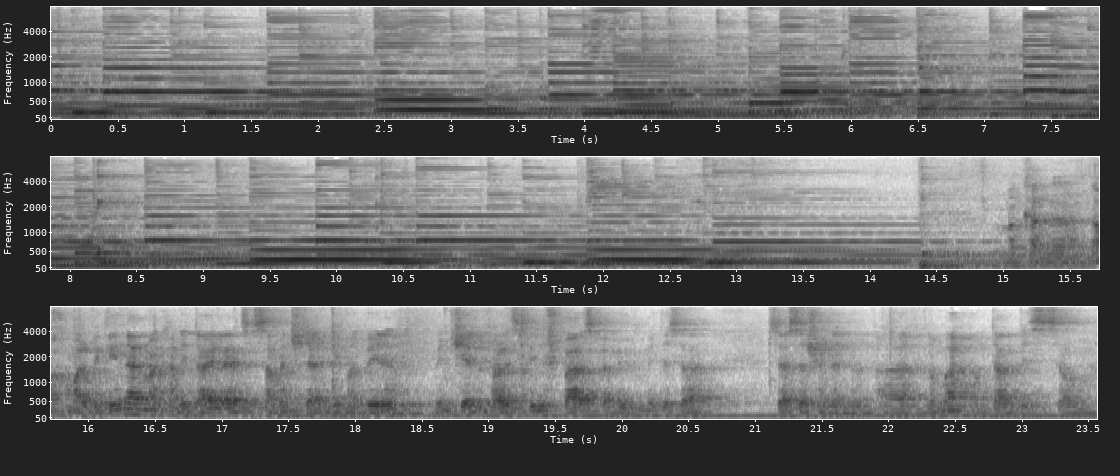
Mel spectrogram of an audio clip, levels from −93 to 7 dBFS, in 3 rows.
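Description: No technical faults can be heard anywhere in the audio.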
